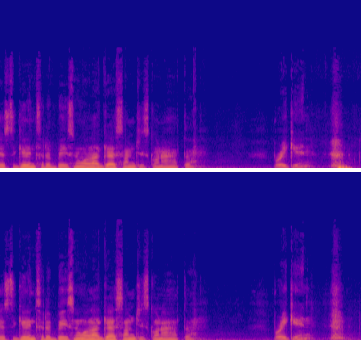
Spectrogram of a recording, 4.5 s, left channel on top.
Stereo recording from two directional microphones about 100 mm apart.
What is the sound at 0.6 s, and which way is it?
Speech, 60° right (ahead or behind).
